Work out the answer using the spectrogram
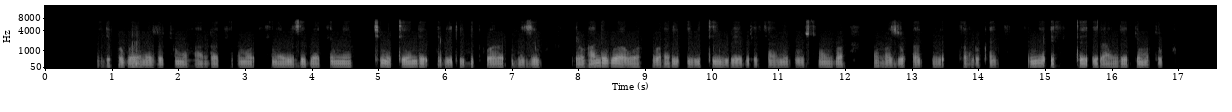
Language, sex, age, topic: Kinyarwanda, male, 18-24, government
